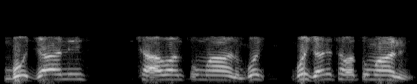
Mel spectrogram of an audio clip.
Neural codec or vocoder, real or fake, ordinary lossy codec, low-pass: none; real; none; 3.6 kHz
